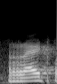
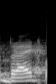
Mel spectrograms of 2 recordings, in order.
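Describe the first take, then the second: First: "राइट" starting cleanly on R, W silent; correct silent W. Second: "ब्राइट" with a wrong B sound before R; children's misreading. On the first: Shown as a demonstration. Teacher giving the only right reading, "राइट" with silent W. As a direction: say "राइट" with no B at the front. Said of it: "इसको only राइट पढ़ना है". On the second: Retold or imitated. Teacher quoting some children's mistake, "ब्राइट" with an added B. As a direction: imitate the mistake "ब्राइट", B for silent W. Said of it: "ब्राइट गलत हो जाएगा".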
